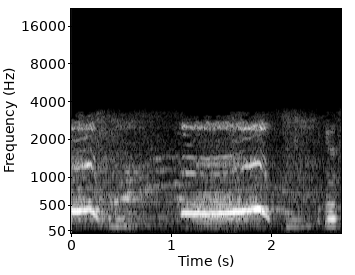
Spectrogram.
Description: Inspiratory Stridor of carcinoma larynx patient , Patient was immediately undergo for Tracheostomy operation & pt get relieved from breathlessness at Chittagong medical college .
